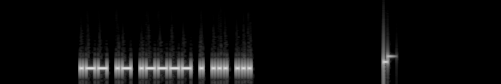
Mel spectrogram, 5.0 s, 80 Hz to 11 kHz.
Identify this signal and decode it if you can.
Morse code, heard as a keyed tone, about 40 wpm, 700 Hz. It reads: WA1ESS
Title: USA Call Signs - 6 Characters - 2x Character Spacing - 40wpm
